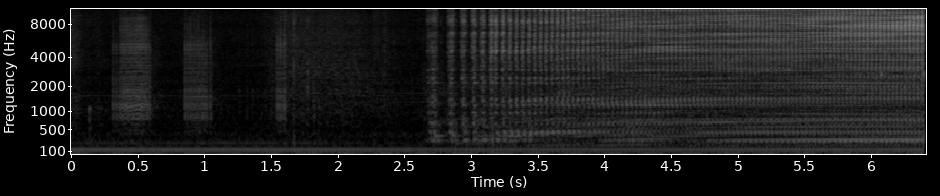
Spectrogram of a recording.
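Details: Tacx Neo Smart bike trainer ticks steadily about four times a second over its electric hum and rising whine: clicking during use.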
